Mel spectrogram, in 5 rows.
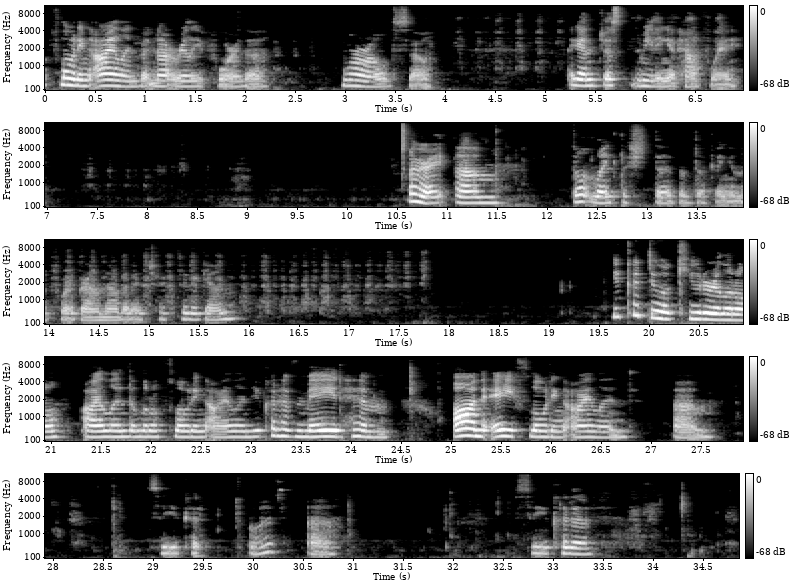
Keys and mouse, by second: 11.9 right click.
